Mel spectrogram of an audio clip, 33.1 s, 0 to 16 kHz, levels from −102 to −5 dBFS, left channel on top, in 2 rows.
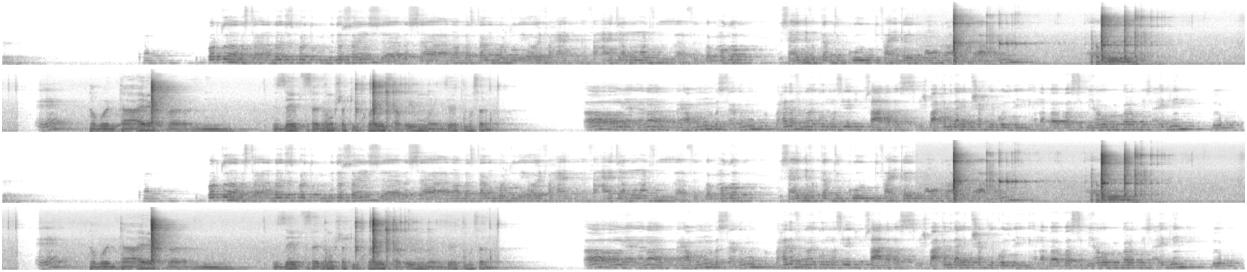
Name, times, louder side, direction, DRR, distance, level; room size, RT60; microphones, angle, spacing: voice 1, 2.7-9.9 10.3-13.6 14.4-15.2 17.0-17.4 24.3-32.8, equal, 10° right, 0 dB, 4.5 m, -53 dB
sound 1, 12.2-16.8 17.1-23.2, right 7 dB, 30° right, 0.8 m, -42 dB
voice 2, 14.6-15.2 17.7-19.6 20.2-23.1, left 1 dB, 15° left, 4 dB, 1.3 m, -46 dB
29.5 x 22.0 x 6.5 m, 1.1 s
head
